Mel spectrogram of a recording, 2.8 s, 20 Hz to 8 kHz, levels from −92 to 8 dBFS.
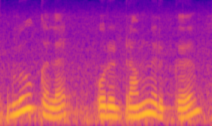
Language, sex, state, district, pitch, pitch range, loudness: Tamil, female, Tamil Nadu, Chennai, 180 Hz, 165-220 Hz, -13 LUFS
